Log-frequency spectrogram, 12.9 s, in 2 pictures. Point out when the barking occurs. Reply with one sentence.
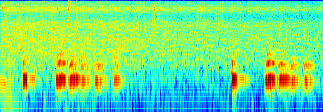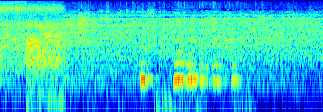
You can hear the barking from 0.5 to 2.4 s, from 4.6 to 6.3 s and from 9.2 to 11.2 s.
